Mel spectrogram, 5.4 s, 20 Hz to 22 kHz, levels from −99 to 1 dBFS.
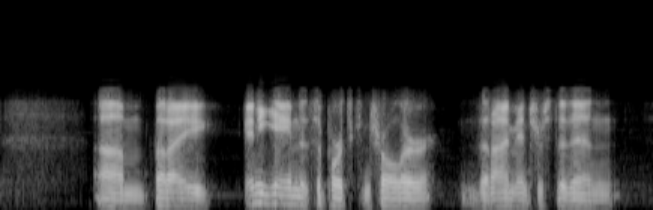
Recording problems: phone-call audio; nothing above 3.5 kHz

